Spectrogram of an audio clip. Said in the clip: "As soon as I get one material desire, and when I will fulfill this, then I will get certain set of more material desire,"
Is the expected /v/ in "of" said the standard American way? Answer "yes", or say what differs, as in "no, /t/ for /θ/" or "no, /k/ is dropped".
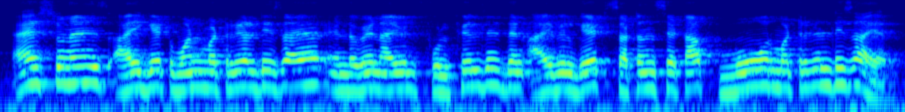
no, /p/ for /v/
